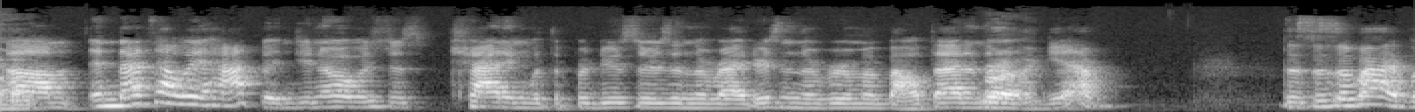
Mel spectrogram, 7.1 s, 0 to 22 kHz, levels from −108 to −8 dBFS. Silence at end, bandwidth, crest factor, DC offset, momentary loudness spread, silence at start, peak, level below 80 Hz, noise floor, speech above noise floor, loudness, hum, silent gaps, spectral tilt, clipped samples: 0 s; 13.5 kHz; 20 dB; under 0.1%; 12 LU; 0 s; -2 dBFS; -78 dBFS; -60 dBFS; 39 dB; -21 LUFS; none; none; -4.5 dB/octave; under 0.1%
